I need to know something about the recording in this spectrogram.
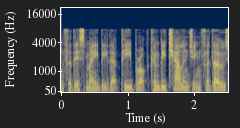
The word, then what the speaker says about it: pibroch: Can you think of any reason why some people might find the pibroch genre of music a tad boring? Piberichad, pronounced pibroch, is a classical music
